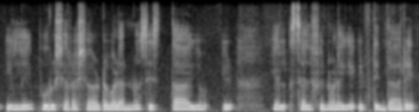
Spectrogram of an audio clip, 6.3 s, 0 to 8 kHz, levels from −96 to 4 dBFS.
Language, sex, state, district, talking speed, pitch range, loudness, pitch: Kannada, female, Karnataka, Bidar, 85 wpm, 235-245 Hz, -14 LUFS, 235 Hz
